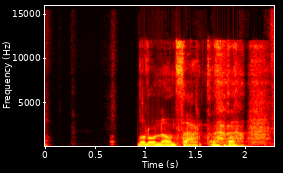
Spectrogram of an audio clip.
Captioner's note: laughs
